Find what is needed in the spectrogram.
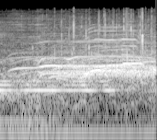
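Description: Concert crowd cheering and screaming at the end of a song, many high voices rising in pitch together, with a low held note from the band carrying on underneath until near the end.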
